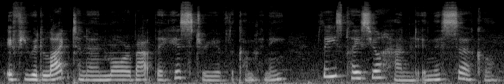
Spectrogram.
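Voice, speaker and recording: A woman's voice: medium pitch, lively intonation, brisk, a little mellow, lightly acted. A woman voicing a polite, impassive computer interface in a science-fiction audio drama, with formal, emotionless delivery. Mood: polite, neutral.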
